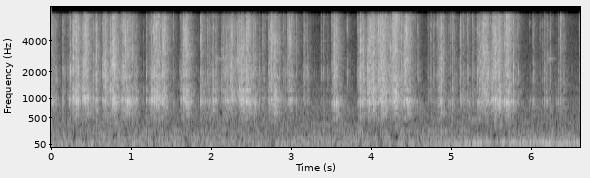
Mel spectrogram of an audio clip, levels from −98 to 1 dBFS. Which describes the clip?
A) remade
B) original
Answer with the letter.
B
